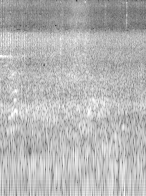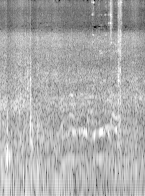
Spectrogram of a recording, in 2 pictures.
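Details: Jeep Compass after replacing the seized alternator pulley that caused engine compartment noise: steady low smooth idle hum with no chirp, squeal or rattle from the belt drive; noise cleared, normal idle.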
